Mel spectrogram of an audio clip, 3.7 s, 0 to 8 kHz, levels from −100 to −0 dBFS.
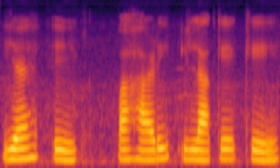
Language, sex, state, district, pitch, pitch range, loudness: Hindi, female, Bihar, West Champaran, 170 Hz, 160-180 Hz, -17 LUFS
